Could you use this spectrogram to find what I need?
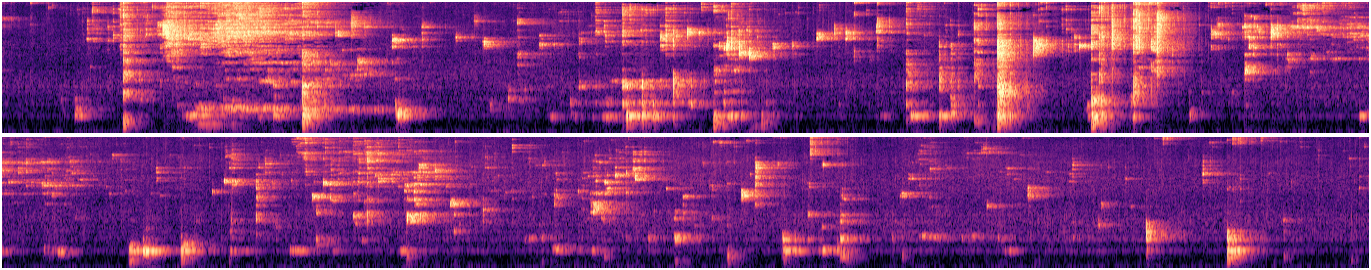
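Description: Pieces of food drop into hot oil with a sharp hiss.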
